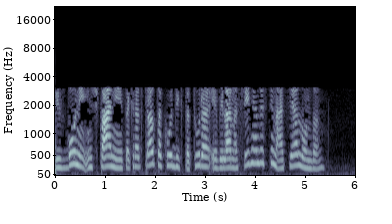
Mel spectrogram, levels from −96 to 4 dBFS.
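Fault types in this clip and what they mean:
Vorbis compression: throughout, nothing above 3.1 kHz survives, and coarse quantisation turns the remaining treble detail into grainy hiss, which fits a very low bitrate near 10 kbps, likely Vorbis.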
